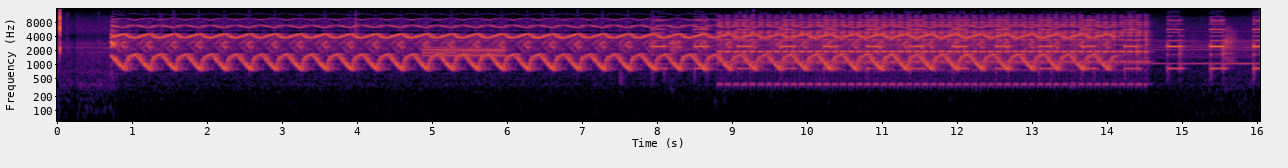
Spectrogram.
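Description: NOAA weather radio receivers going off with their alert alarms for a Required Weekly Test. A loud warbling siren-like tone sweeps up and down about three times a second, and a second, steady alarm tone joins in partway through. Near the end the warble stops and short beeps follow.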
